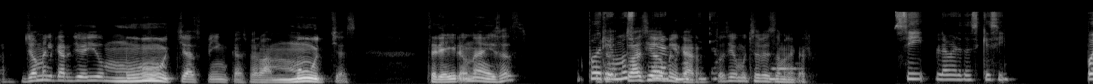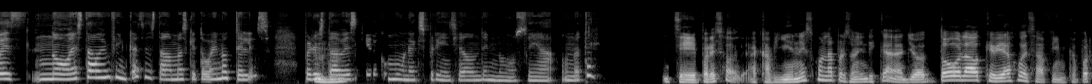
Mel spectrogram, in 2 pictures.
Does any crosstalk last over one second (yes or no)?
yes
